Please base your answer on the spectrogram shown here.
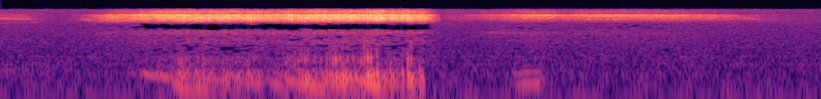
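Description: A loud rattling, snorting inward breath followed by a softer, whistly outward breath: a dog snoring.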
